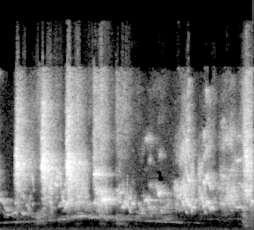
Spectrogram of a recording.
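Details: Tame budgerigars singing: quick chirps repeated about three times a second, sharp and scratchy, over a faint whistle that rises then falls, ending in a louder buzzy burst.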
